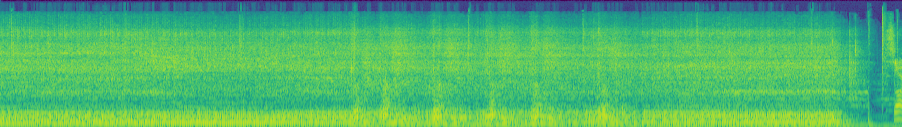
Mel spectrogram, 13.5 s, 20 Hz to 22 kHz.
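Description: A 2018 Yamaha MT-10 motorcycle engine idles loudly and close, then rises through several sharp revs in the middle before settling back and cutting off near the end, with no talking over it.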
